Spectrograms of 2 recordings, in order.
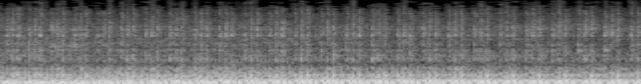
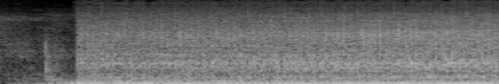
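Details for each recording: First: Car at idle, down a cylinder: a lumpy idle with a loping stumble in the exhaust beat as one cylinder drops out. Traced to a bad fuel injector. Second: Car idling after a part was replaced from underneath; the owner had reported it not warming up to operating temperature. It catches and settles into a steady, even idle with no knock or miss, running fine and smooth.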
